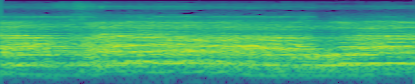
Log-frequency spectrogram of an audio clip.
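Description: Men's voices chanting together in a slow, sustained devotional melody, the notes drawn out rather than spoken.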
